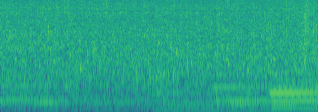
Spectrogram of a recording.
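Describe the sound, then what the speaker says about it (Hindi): Water flows from a newly emerging stream source on a rainy-season village path, a steady, rushing trickle heard close and alone, with a faint tonal hum underneath. "पानी का सोर्स निकलना स्टार्ट हो चुका है"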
